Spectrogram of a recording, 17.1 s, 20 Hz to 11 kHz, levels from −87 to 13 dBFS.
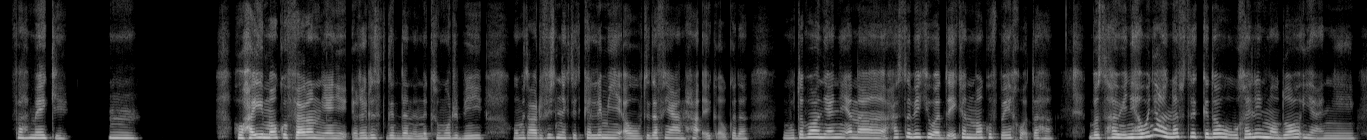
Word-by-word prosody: فاهماكِ، 220 -4 0 0.5
امم. 210 -2 0 1.2
هو 225 - +4
حقيقي 230 +3 +6
موقف 240 0 +4
فعلًا 225 0 +5
يعني 195 -1 -3
غِلِس 210 +2 -3
جدًا 200 -1 -3
إنِك 185 -1 -6
تمُري 205 0 -4
بيه 200 +2 -4 0.4
وما 205 +2 -4
تعرفيش 210 +3 -2
إنِك 220 -2 -1
تتكلمي 220 0 -2
أو 190 0 -3
تدافعي 210 +3 -4
عن 205 -2 -3
حقك 190 -1 -7
أو - - -8
كده، 185 -2 -8 0.4
وطبعًا 245 +7 +2
يعني 250 -2 +2
أنا 220 -3 +1
حاسة 260 +3 -2
بيكِ 280 0 +1
وقد 215 -5 +1
إيه 200 - -2
كان 245 -3 +1
موقف 240 +2 -2
بايخ 215 +1 -5
وقتها. 185 -3 -8 0.4
بس 230 +1 -2
هَوِّني 250 +1 +5
هَوِّني 325 +8 +4
عن 310 -4 +5
نفسِك 295 0 +1
كده 280 +1 +3
وخلّي 255 +2 +1
الموضوع 245 -2 +3
يعني 195 -3 -6
220 Hz, 145 wpm, -24 LUFS, 205-245 Hz, 1.2 s, حقيقي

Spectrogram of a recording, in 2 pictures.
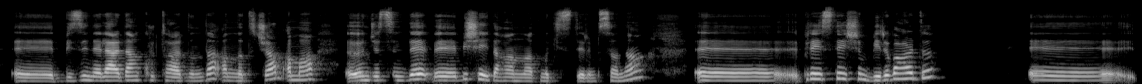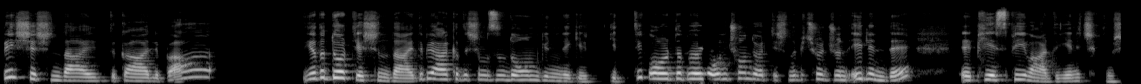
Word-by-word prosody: eee, 155 -2 0
bizi 180 +4 -1
nelerden 185 +1 +4
kurtardığını 170 -4 -3
da 255 +1 +1
anlatacağım 175 - -1
ama 205 +5 -1 0.3
ö - - +2
öncesinde, 190 +5 +3
eee, 185 0 +2
bir 250 - -2
şey 235 -5 +4
daha 170 -2 -2
anlatmak 160 -1 -4
isterim 155 -1 -2
sana. 225 - -1 0.5
Eee, 180 - +1
Playstation 250 -3 +1
1'i 210 +5 +3
vardı. 270 +6 +2 0.9
Eee, 200 - -2
5 325 -1 +1
yaşındaydı 180 -9 -1
galiba 160 - -1 1.2
ya 270 +4 0
da 320 -4 0
4 300 -1 +6
yaşındaydı. 170 - -1
Bir 270 - +2
arkadaşımızın 220 -2 -2
doğum 205 -2 0
gününe 170 -5 -4
git 135 -1 -11
gittik. 150 - -8
Orada 260 0 +5
böyle 255 0 +5
13-14 245 -1 0
yaşında 205 +1 -8
bir 220 - -15
çocuğun 210 -3 -3
elinde, 205 -8 -1 0.5
eee, 195 -1 +2
PSP 215 +2 +3
vardı, 140 -5 -3
yeni 150 +2 -4
çıkmıştı. 130 -5 -8
195 Hz, 120 wpm, -23 LUFS, 170-245 Hz, 1.2 s, 4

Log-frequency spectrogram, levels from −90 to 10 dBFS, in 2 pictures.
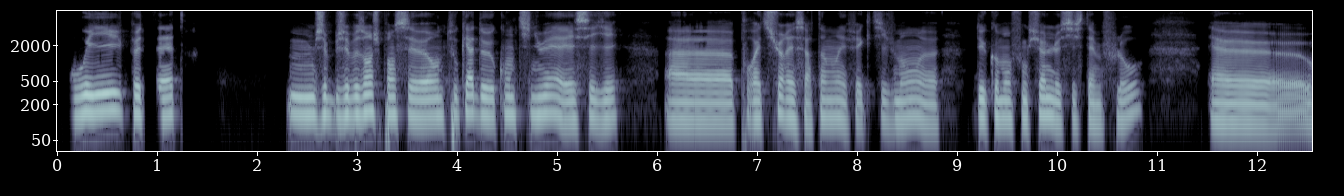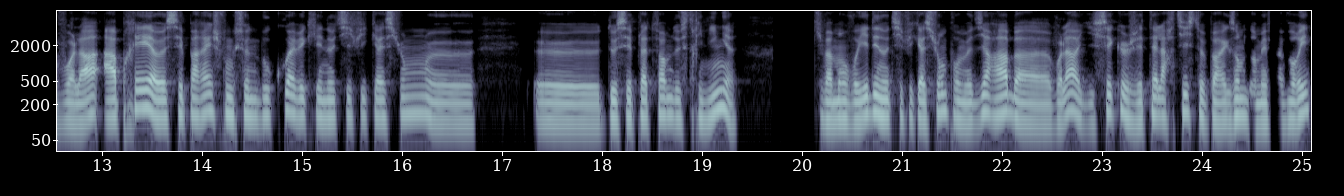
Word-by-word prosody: Oui, 150 +4 +4
peut-être, 135 -3 -1 1.0
mmh, 135 -1 +2
j'ai 135 +2 +2
be 125 - -6
j'ai 130 +2 +1
besoin 135 +3 +3
je 150 - -4
pense, 135 0 0
heu, 125 -1 +3
en 125 0 +1
tout 130 - -7
cas, 145 +1 +2
de 130 -1 +2
continuer 135 +1 -2
à 125 -5 +1
essayer, 115 +1 -1 0.5
heu, 110 -1 +1
pour 115 - -3
être 115 - -1
sûr 130 +2 0
et 120 - +1
certain, 120 +4 -4
effectivement, 115 +2 -4
heu, 100 -2 -3 0.4
de 125 - +1
comment 120 0 -2
fonctionne 125 +3 -1
le 115 - 0
system 105 -1 -3
flow, 130 - -7 0.7
heu, 105 -2 0
voilà, 105 +1 +4
après, 170 +9 +5
heu, 120 0 +6
c'est 125 +3 +1
pareil, 140 +3 +1
je - - -4
fonctionne 130 -2 -1
beaucoup 125 +6 -4
avec 130 -4 +1
les 125 - -1
notifications, 125 +3 -3
heu 105 -2 -2 0.6
heu, 105 -2 0
de 120 - +2
ces 115 +3 +1
plateformes 130 +2 0
de 120 - -2
streaming, 125 - -1 0.8
qui - - -14
va 115 - +3
m'envoyer 115 +3 +2
des 145 - +3
notifications 120 +3 0
pour 120 -5 -2
me 110 -1 0
dire, 140 +6 0
ah, 145 +3 +7
bah 105 -6 +1
voilà, 110 +10 +3
il 105 -3 -6
sait 140 +9 -1
que 145 - 0
j'ai 110 0 -2
tel 130 +2 +1
artiste, 135 +2 -2
par 110 +1 +1
exemple, 125 +4 +1
dans 105 -2 -5
mes 105 - +1
favoris, 115 +8 +1
120 Hz, 170 wpm, -24 LUFS, 110-135 Hz, 1.0 s, ah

